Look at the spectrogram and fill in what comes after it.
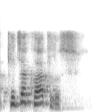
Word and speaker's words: Quetzalcoatlus: Uh Quetzalcoatlus.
